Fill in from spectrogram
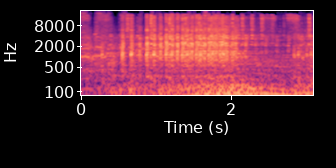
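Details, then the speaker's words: Old Caterpillar D6 dozer diesel on fresh batteries: slow, even cranking churn, about 220 beats a minute, never catching; not getting fuel because the fuel shutoff was closed. "well all right I am not getting fuel am I I run it long enough that it should have picked up fuel"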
